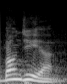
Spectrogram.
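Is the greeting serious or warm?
serious. It is said in a serious, cold tone.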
